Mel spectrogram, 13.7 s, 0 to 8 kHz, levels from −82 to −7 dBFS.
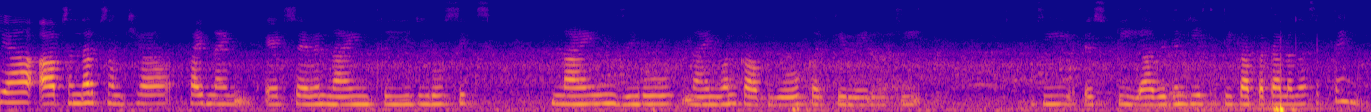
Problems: none marked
